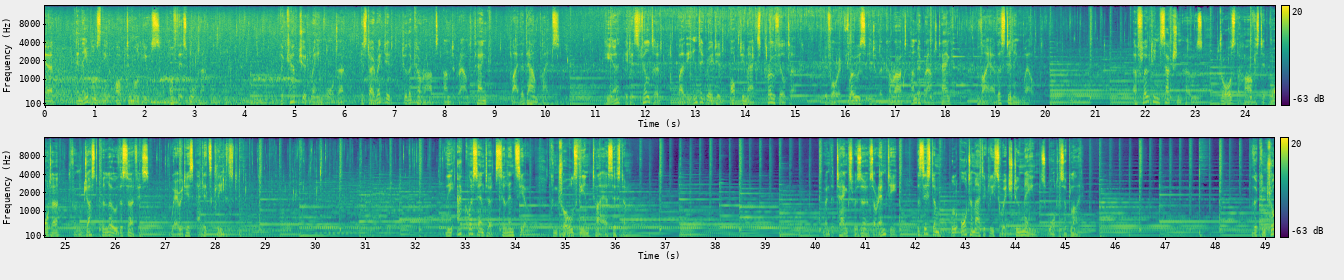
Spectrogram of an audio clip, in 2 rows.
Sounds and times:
Speech: 0.0s - 3.3s, 4.7s - 10.3s, 11.2s - 19.8s, 21.8s - 28.4s, 32.6s - 36.4s, 40.2s - 45.4s, 48.7s - 49.1s
Water: 0.0s - 36.4s, 40.1s - 46.0s, 48.8s - 49.1s
Music: 0.0s - 49.1s.

